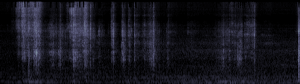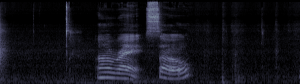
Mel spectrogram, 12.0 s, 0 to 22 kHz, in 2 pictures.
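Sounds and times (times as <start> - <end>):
wrapper crinkling and rustling: 0.3 - 3.6.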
